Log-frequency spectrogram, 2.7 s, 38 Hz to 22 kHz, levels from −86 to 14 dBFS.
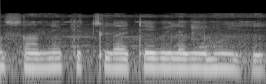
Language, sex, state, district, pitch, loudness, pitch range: Hindi, male, Uttar Pradesh, Lucknow, 130 Hz, -13 LUFS, 125-135 Hz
